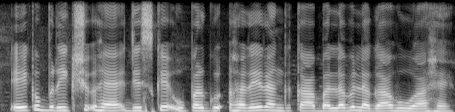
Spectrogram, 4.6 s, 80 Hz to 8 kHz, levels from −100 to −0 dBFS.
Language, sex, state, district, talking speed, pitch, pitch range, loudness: Hindi, female, Uttar Pradesh, Lalitpur, 170 wpm, 210 Hz, 195-225 Hz, -14 LUFS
